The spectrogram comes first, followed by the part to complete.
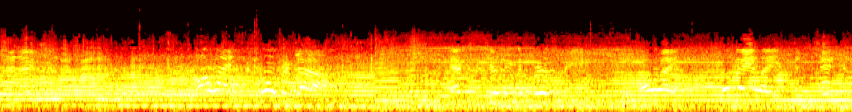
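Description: Propeller engines of aerobatic planes droning steadily overhead, several held pitches that shift slightly as the planes manoeuvre, with people's voices over it.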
